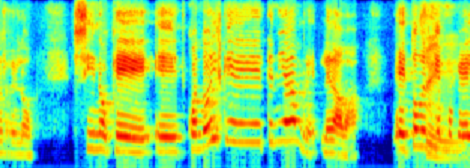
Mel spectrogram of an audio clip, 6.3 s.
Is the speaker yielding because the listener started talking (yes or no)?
no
